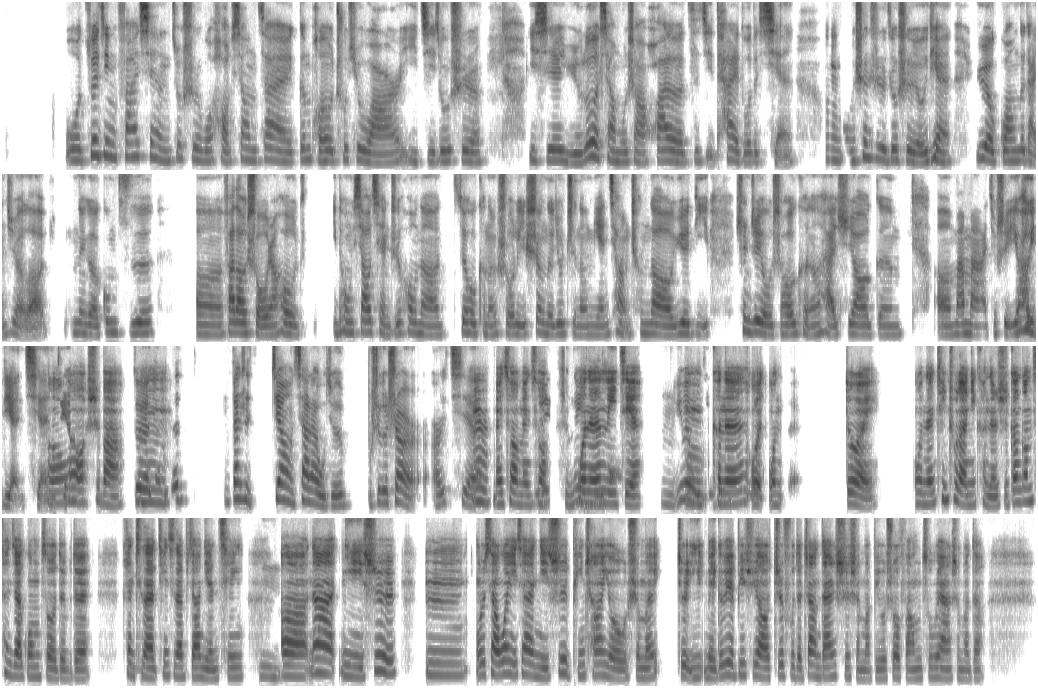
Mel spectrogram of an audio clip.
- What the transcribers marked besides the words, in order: other background noise; laughing while speaking: "点"; laughing while speaking: "要"
- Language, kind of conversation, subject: Chinese, advice, 社交和娱乐开支影响预算时，我为什么会感到内疚？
